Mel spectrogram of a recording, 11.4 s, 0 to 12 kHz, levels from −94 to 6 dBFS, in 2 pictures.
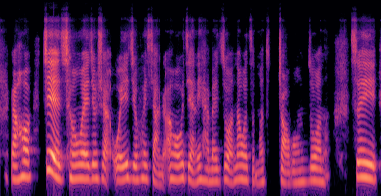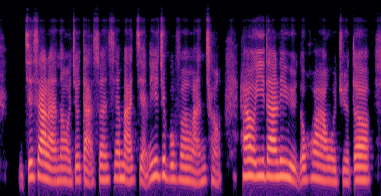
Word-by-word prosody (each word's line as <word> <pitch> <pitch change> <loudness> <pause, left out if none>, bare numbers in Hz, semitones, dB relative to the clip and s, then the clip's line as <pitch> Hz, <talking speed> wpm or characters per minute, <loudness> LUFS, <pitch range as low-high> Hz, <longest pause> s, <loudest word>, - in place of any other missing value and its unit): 然 200 -1 +2
后 230 +2 +4 0.2
这 335 - +4
也 270 -8 +11
成 200 +1 +1
为 205 -1 +4
就 210 +1 -2
是 205 -1 -2
我 185 - -1
一 200 +3 +2
直 200 -1 -2
会 205 +1 -5
想 195 -2 -6
着， - - -9
哦， 195 -1 -1
我 205 - -1
简 190 -5 -3
历 185 - -3
还 180 -3 -6
没 175 0 -5
做， 190 +2 -3
那 195 +1 -3
我 195 - -1
怎 180 -2 -13
么 160 - -10 0.2
找 145 - -3
工 160 +2 -10
作 180 -1 -2
呢？ 165 - -13 0.3
所 230 - 0
以， 215 -4 +4 0.4
接 225 - 0
下 230 -1 +4
来 185 -4 +2
呢， 180 +1 -4
我 175 - -4
就 190 +4 -5
打 180 -3 -3
算 195 +3 -4
先 210 +1 -3
把 175 -4 0
简 185 0 -6
历 235 +4 -1
这 255 +1 0
部 205 -2 -4
分 190 -2 -3
完 165 0 -5
成， 180 -4 -7 0.3
还 240 - +1
有 245 -1 +5
意 240 +1 +1
大 235 -1 +5
利 240 +1 +1
语 200 -6 0
的 185 +2 -3
话， 200 -2 -1
我 175 -1 -4
觉 165 -1 -7
得 190 +2 +1
195 Hz, 310 characters per minute, -21 LUFS, 180-210 Hz, 0.4 s, 也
